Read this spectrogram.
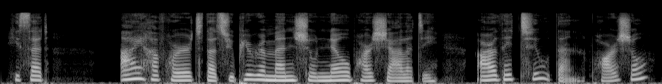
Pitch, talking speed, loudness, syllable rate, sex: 200 Hz, 145 wpm, -19 LUFS, 4.4 syllables/s, female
